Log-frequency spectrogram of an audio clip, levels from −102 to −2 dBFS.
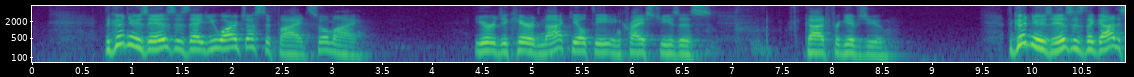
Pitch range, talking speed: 145-180 Hz, 170 wpm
